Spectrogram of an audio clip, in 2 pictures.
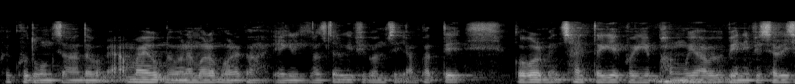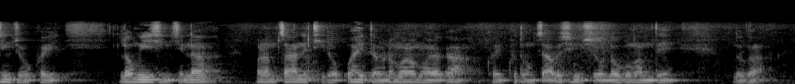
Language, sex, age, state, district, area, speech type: Manipuri, male, 18-30, Manipur, Thoubal, rural, spontaneous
